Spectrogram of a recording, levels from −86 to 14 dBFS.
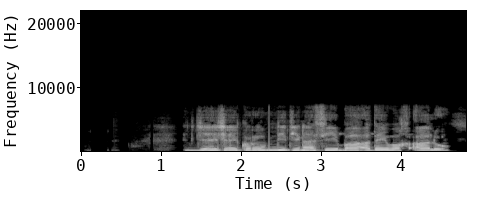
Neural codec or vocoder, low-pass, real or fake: vocoder, 44.1 kHz, 128 mel bands every 256 samples, BigVGAN v2; 7.2 kHz; fake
